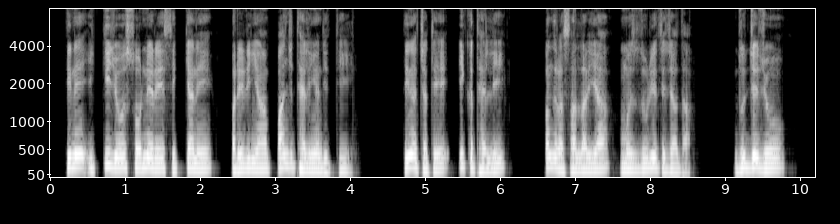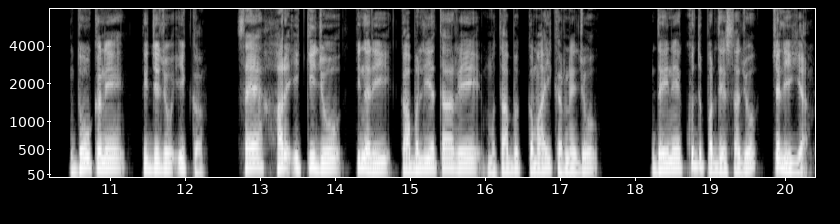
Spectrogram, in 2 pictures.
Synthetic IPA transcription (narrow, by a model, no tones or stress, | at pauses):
t̪ɪnẽʔɪkːid͡ʒosoːɾneɾesɪkːjãne | pɐɾeːɾɪjãpɐ̃nd͡ʒt̪ʰɛːlɪjãd̪ɪt̪ːḭ | t̪ɪnãt͡ʃɐt̪eɪkt̪ʰɛːli | pɐ̃nd̪ɾasaːlaɾɪjamɐzd̪uːɾɪjət̪̬ed͡ʒaːd̪a̰ː | d̪ʊd͡ʒed͡ʒo | d̪oːkɐnet̪ɪd͡ʒed͡ʒoʔɪk | sɛhɐɾɪkːid͡ʒot̪ɪnãɾikaːblɪjət̪aɾemʊt̪aːbəkːɐmaːikɐɾned͡ʒo | d̪eːinekʰʊd̪pɐɾd̪eːsad͡ʒo | t͡ʃɐliɡɪja̰ː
